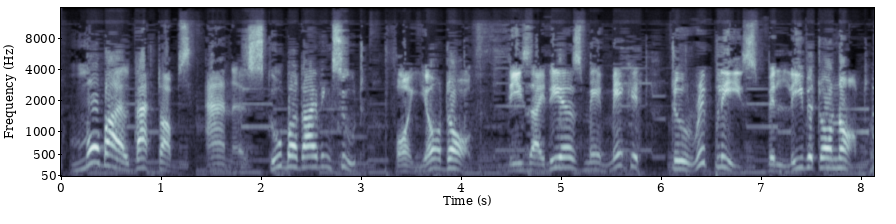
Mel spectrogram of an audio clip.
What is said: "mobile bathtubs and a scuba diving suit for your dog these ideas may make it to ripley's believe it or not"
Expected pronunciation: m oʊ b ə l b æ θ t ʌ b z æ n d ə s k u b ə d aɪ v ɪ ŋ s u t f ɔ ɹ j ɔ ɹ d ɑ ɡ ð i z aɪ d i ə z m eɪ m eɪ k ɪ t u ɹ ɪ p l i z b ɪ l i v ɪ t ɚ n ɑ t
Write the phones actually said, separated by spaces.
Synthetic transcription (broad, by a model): m oʊ b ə l b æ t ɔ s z æ n d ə s k u b ə d aɪ v ɪ ŋ s u t f ɔ ɹ j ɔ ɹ d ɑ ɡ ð i z aɪ d i ə z m eɪ m eɪ k ɪ t u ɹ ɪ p l i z b ɪ l i v ɪ t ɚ n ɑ t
